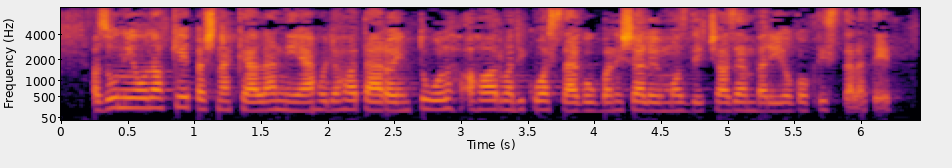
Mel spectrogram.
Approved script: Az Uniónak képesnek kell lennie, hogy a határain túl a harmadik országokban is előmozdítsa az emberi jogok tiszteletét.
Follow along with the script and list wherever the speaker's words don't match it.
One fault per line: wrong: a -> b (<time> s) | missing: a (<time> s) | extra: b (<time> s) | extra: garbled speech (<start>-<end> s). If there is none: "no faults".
no faults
